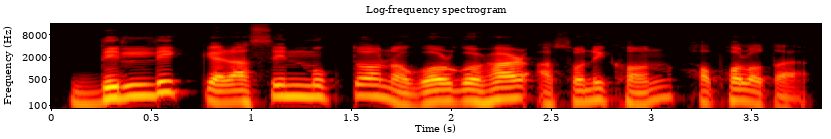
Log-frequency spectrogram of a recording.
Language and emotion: Assamese, neutral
